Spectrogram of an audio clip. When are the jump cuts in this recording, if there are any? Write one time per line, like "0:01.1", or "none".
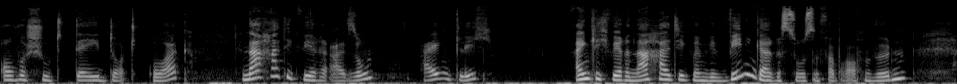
0:02.4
